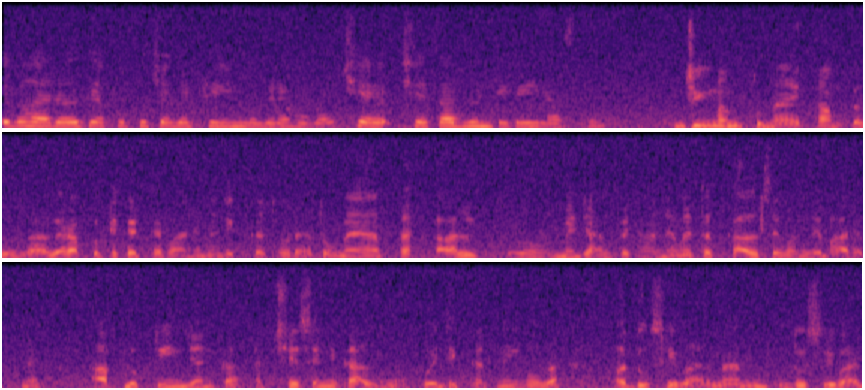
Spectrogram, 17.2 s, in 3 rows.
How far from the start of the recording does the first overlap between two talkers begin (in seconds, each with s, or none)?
none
